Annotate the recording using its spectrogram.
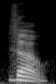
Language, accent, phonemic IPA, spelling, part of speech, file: English, General American, /ðoʊ/, though, adverb / conjunction, En-us-though.ogg
- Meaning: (adverb) 1. Despite that; however 2. Used to intensify statements or questions; indeed; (conjunction) 1. Despite the fact that; although 2. If, that, even if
